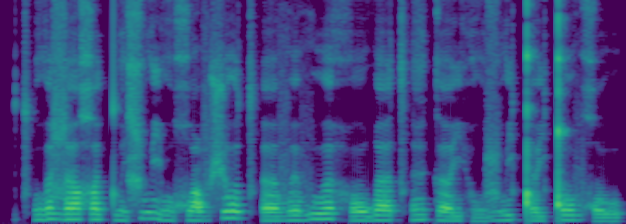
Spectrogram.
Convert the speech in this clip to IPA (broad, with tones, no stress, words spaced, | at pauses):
t͡sʼo̤˨ə̯ɮɜ˨χɘ˨ tʷɛ̤˩ɕṳ˥jo̤˩ χʷɑ˩v ʃo˥ t͡sʼɜ˩vɘ˨vu˥ə̯ ho˨wɜ˦ t͡sʼɛ̤˥kɜ˨j ho̤˩ɮṳ˦jǃɘ˨jǃo˥v χu˩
